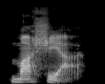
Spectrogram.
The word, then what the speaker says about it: Mashiach: or to use the more loaded Hebrew, Mashiach, more commonly pronounced in English as Messiah.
